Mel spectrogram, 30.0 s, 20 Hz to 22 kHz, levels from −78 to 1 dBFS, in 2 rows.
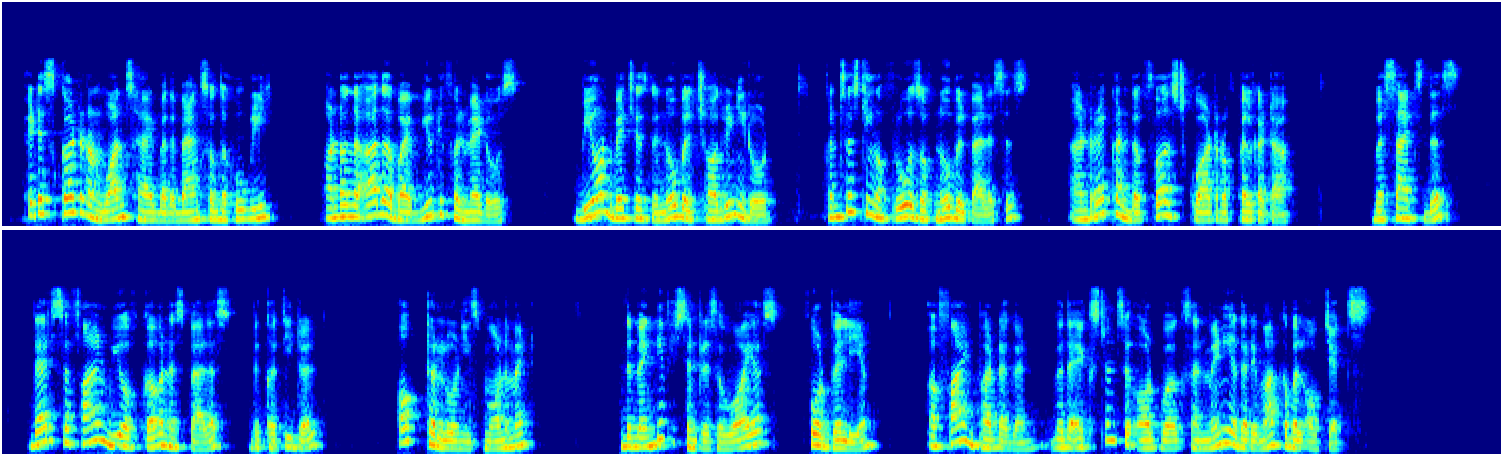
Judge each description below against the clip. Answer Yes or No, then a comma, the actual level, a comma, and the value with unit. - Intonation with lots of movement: Yes, wide, 5.9 semitones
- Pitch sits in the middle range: Yes, medium, 165 Hz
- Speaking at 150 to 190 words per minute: No, average, 140 wpm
